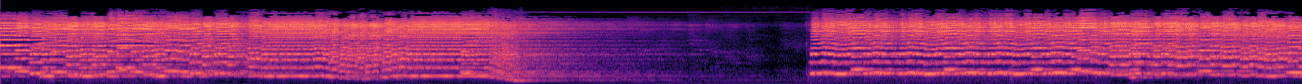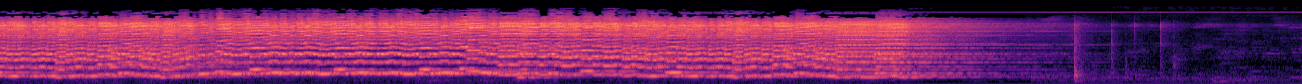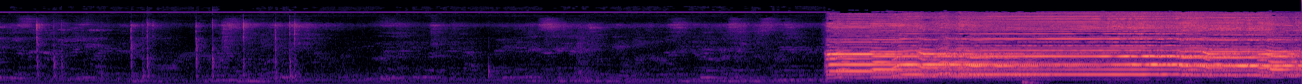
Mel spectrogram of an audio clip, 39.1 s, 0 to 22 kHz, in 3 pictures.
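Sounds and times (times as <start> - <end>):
keytar melody: 0.0 - 6.9, 8.1 - 23.8, 34.3 - 39.0.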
